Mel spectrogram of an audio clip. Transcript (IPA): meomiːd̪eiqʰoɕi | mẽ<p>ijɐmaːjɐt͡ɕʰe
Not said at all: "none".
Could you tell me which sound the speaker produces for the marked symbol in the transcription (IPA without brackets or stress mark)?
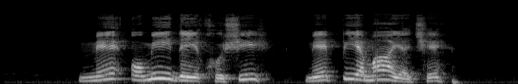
p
